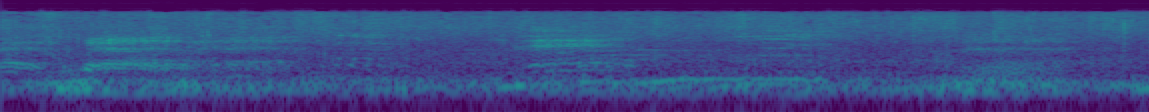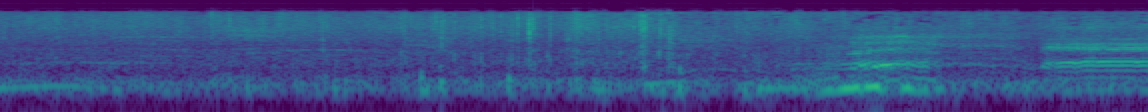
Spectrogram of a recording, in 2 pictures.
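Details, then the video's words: Sheep flock in a park giving repeated bleats about every two seconds, mixing higher nasal harmonic bleats with lower grunting ones, a louder burst near the end, and steady low rumble throughout. "Flock of Sheep in Park Sound Effect"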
